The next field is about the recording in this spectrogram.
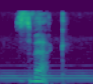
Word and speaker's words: Svec: S-V-E-C. – Okay, and then you pronounce it what? – Zvek.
